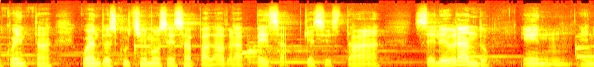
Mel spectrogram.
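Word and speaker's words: Pesaj: cuando oigan la palabra Pesach, no sé si sí se puede poner en la pantalla de pronto para que la veamos. Bueno, es con P-E-S-A-J, Pesach, ahí está, Pesach con acento en la E, quiere decir Pascua, y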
